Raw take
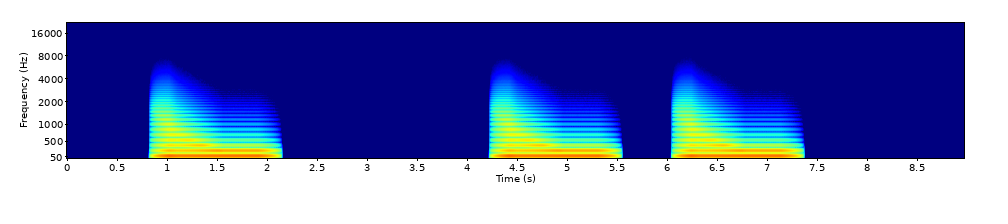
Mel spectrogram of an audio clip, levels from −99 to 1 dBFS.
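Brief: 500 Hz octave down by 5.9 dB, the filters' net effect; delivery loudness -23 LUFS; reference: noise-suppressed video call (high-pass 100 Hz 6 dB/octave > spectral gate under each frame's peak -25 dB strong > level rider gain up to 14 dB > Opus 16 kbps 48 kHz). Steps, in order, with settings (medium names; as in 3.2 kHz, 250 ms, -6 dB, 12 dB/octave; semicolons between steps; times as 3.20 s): high-pass 100 Hz 6 dB/octave; peaking EQ 500 Hz -8 dB; spectral gate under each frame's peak -25 dB strong; level rider gain up to 14 dB; trim +6.5 dB; Opus 16 kbps 48 kHz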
